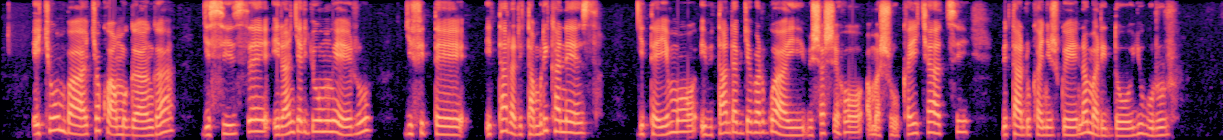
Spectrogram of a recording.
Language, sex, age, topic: Kinyarwanda, female, 36-49, health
